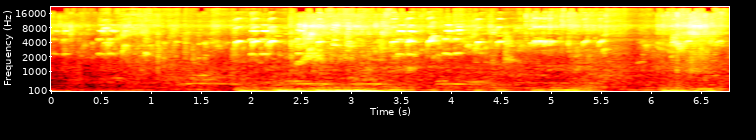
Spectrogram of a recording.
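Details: Several canaries in a flight aviary give high, bright chirps and twittering trills that overlap in a busy chorus. A heavy low rumble and patter swells and fades underneath them.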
